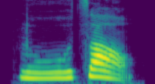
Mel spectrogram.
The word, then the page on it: 炉灶: lú zào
